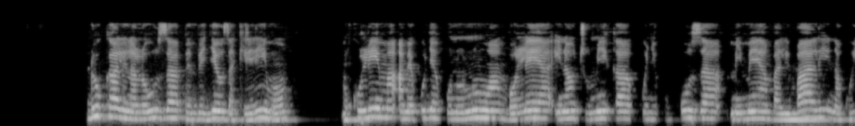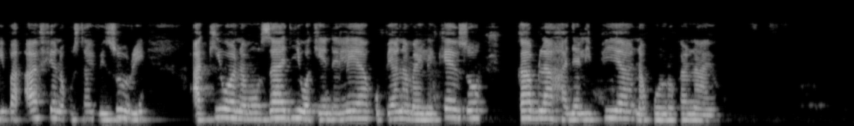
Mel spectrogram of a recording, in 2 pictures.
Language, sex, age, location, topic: Swahili, female, 36-49, Dar es Salaam, agriculture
